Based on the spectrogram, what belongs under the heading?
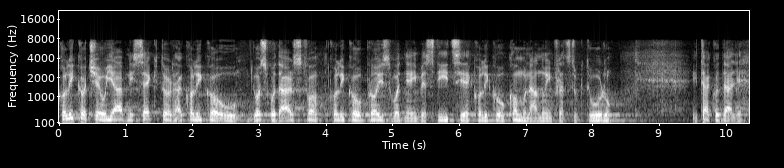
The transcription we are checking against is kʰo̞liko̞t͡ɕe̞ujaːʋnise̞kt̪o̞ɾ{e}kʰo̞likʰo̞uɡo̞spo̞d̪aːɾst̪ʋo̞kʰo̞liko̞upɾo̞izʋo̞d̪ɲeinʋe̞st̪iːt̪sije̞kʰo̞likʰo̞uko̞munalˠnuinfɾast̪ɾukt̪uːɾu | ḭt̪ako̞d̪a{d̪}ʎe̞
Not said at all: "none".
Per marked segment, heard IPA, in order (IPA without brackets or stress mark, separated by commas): a, none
